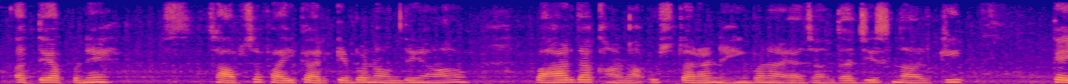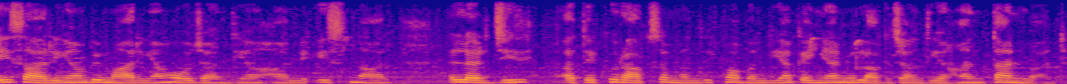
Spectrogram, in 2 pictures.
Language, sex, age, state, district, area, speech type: Punjabi, female, 18-30, Punjab, Pathankot, urban, spontaneous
